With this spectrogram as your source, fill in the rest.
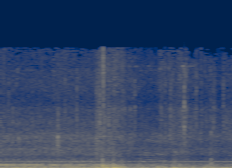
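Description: Landing wheels thud onto the runway.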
